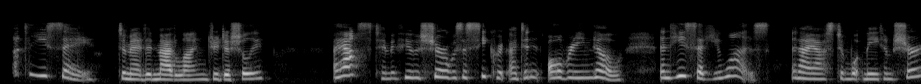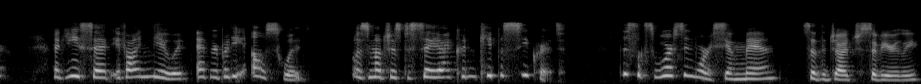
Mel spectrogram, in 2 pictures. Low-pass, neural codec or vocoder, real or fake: 7.2 kHz; codec, 16 kHz, 0.8 kbps, ZipCodec; fake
